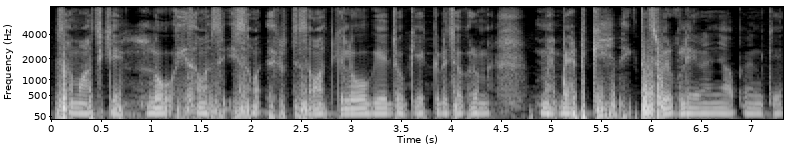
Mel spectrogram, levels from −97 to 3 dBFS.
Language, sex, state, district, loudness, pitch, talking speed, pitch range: Urdu, male, Bihar, Saharsa, -23 LUFS, 100 Hz, 90 wpm, 100-105 Hz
